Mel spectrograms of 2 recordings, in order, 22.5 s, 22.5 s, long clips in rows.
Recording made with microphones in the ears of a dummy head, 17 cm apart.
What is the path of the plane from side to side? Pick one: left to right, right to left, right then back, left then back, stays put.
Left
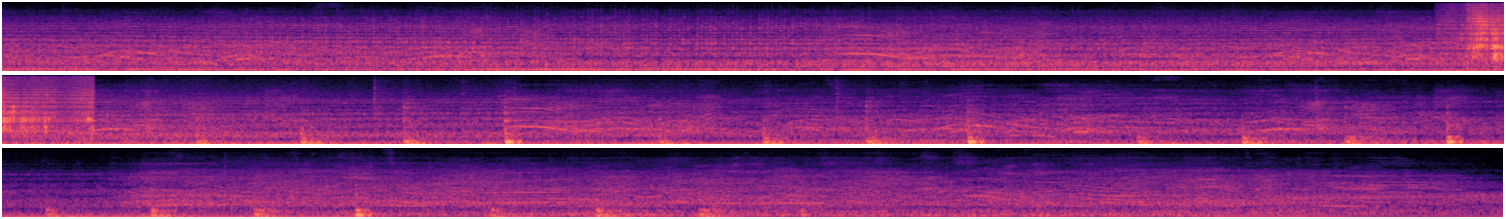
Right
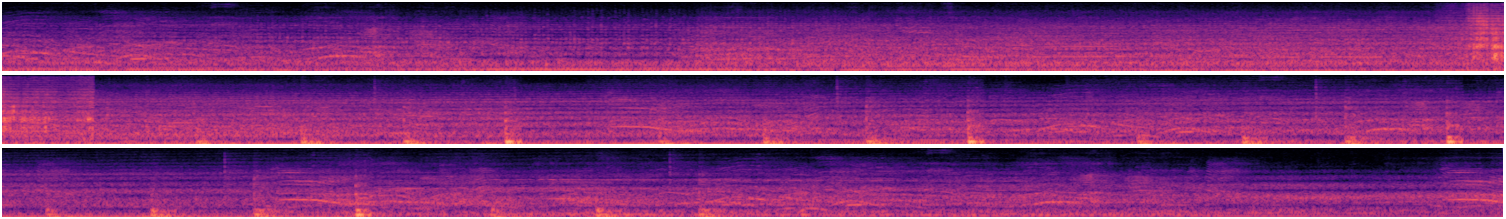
left to right.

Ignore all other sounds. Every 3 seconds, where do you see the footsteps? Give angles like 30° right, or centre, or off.
off, off, 20° left, 10° right, 30° right, 50° right, 50° right, off.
